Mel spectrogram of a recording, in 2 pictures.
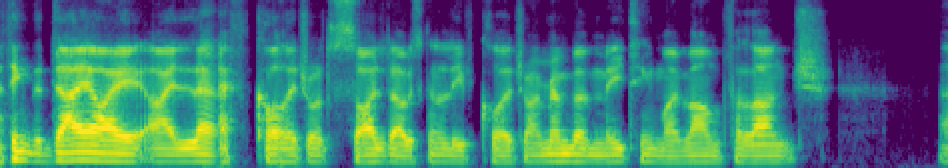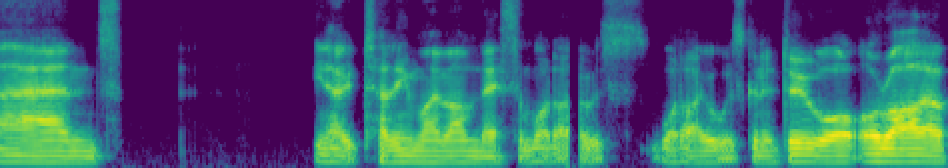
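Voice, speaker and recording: With a British accent, a man speaks at a moderate pace in a very deep, low pitch with monotone, flat intonation. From England. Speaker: sports industry headhunter and mentor. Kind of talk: podcast interview.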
